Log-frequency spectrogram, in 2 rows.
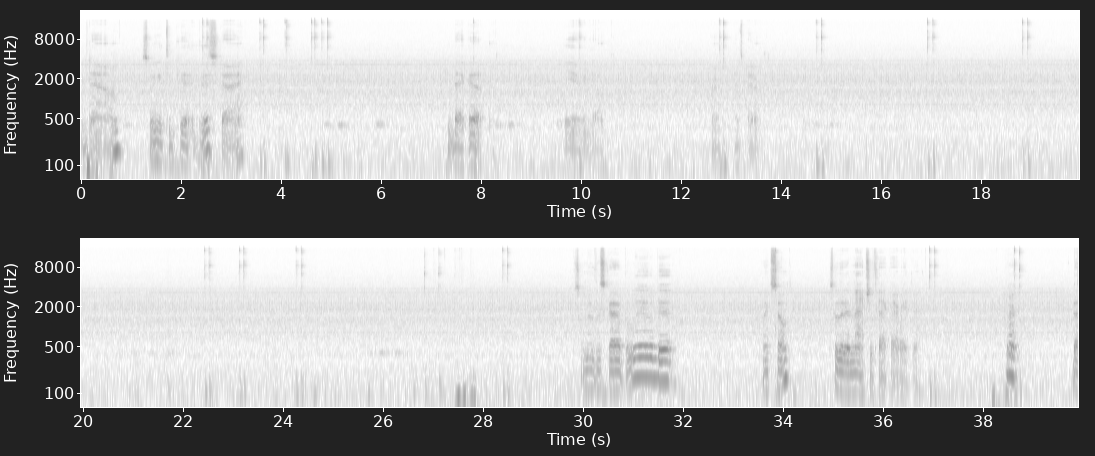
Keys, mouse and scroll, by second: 0.0 ctrl+z, 2.4 click, 3.6 click, 4.0 click, 4.6 click, 4.8 click, 7.8-9.9 drag, 12.7 click, 14.7 click, 16.9 click, 18.8 click, 22.4 click, 23.1 click, 24.2 click, 26.8 middle click, 27.6 alt+x, 28.3 click, 30.3-33.8 drag, 36.9 click, 38.6 click.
